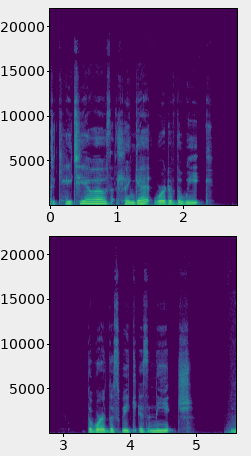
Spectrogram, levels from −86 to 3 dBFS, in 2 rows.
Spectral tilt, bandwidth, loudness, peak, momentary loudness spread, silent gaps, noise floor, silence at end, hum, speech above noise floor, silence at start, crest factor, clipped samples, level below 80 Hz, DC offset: -7 dB/octave; 15.5 kHz; -25 LUFS; -10 dBFS; 14 LU; none; -76 dBFS; 0 s; 60 Hz at -55 dBFS; 52 dB; 0 s; 16 dB; under 0.1%; -62 dBFS; under 0.1%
